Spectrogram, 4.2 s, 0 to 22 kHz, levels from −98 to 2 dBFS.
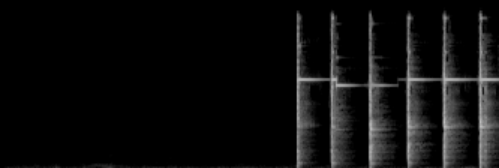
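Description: A speech-tuned noise suppressor was left running over this recording of sounds, and it treats anything steady, such as sustained tones, room ambience and decaying tails, as noise to be pulled down. Onsets get through largely intact, but whatever lingers after them is turned down by roughly 5 dB, so across the whole clip the level pumps and flutters and the tails thin out rather than ringing naturally. From 2.80 to 3.32 s, the likely culprit is a drift correction step, where clock-matching software briefly changed the playback rate in one jump to rebalance its buffer. Over that half second the audio runs 6.2% slow and drops 111 cents, a little more than a semitone, with speed and pitch sagging together, then snaps back to normal tuning at 3.32 s.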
